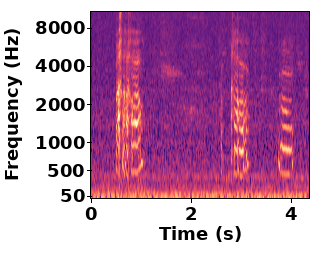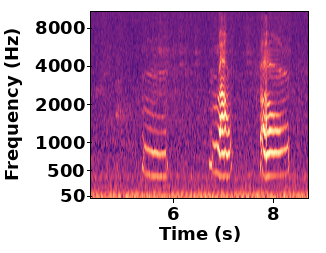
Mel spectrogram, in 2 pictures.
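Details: F6 Savannah cat kept indoors as a pet, giving a series of six short harmonic meows, some rising then falling, spaced about one to two seconds apart, with a low steady room hum and a woman's quiet speech.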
